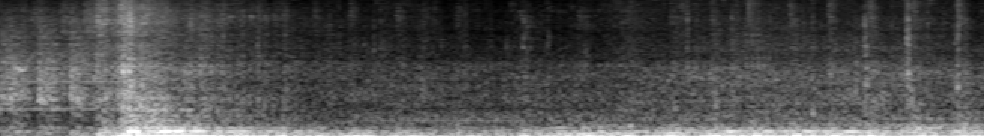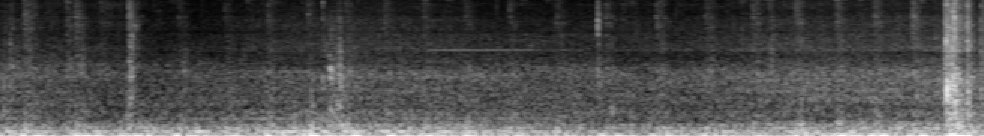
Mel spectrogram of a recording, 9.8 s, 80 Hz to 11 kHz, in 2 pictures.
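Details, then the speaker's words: Ford Mustang SN95 (LS swap project) started in sub-freezing cold after a sensor fell out while driving. It now runs badly with a rough, uneven idle and raspy puffing from the open sensor port: exhaust leak. "yeah you can probably hear the hear the exhaust leak if you can see right there it was it was hanging down"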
